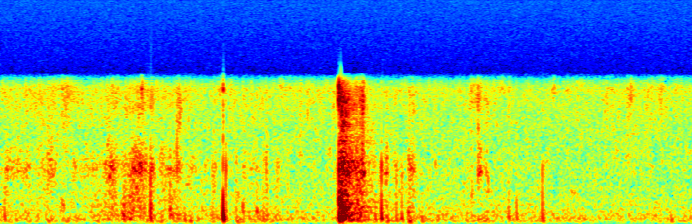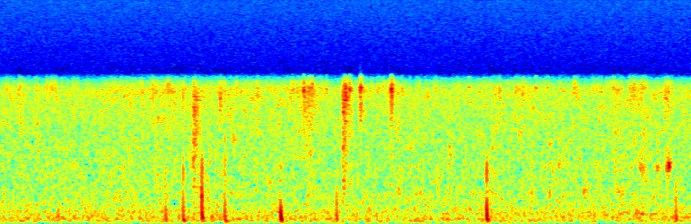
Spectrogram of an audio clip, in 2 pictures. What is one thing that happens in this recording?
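Leaves rustle as a dog noses through plants.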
